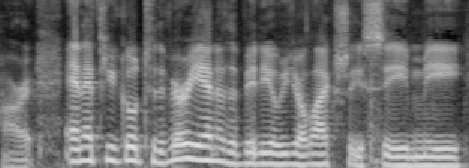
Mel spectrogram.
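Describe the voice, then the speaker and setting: A man's voice: mid-range voice, expressive, very fast, creaky. A man hosting a casual step-by-step drawing tutorial, talking informally and encouragingly as he thinks aloud while he works. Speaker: drawing instructor and host.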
